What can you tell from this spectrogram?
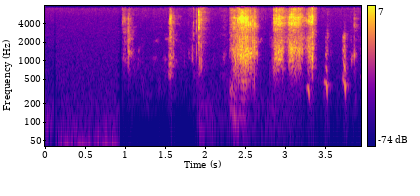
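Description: sipping

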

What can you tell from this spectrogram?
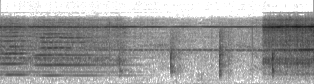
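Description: telephone ringing

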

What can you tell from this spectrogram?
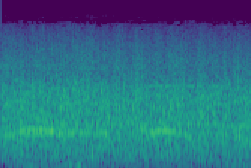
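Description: applause sound effect

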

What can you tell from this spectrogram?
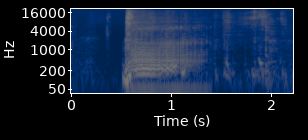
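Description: fart sound effect

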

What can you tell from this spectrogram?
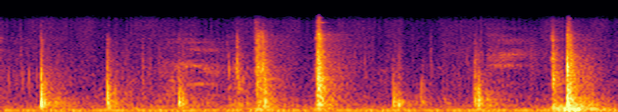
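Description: door opening and closing

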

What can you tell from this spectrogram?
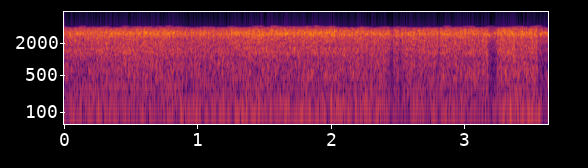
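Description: airplane engine droning

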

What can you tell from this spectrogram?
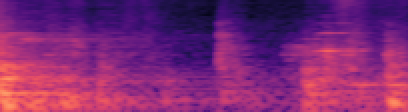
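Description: elevator doors sliding open

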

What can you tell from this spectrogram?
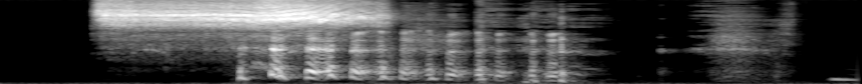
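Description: spray paint can spraying

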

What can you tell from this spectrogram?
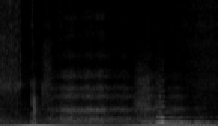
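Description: gasping breath

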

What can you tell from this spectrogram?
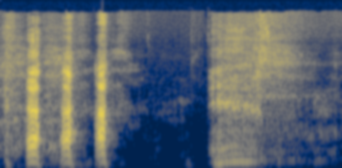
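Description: man coughing

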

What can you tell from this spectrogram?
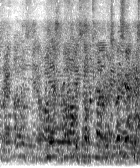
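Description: crowd chatter

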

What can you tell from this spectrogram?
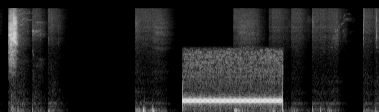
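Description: phone call ringing tone

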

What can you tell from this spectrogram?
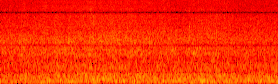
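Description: ocean waves

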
